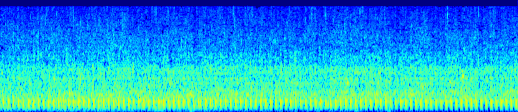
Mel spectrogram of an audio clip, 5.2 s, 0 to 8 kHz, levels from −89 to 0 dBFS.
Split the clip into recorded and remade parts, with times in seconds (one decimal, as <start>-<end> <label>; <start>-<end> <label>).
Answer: 0.0-5.2 recorded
